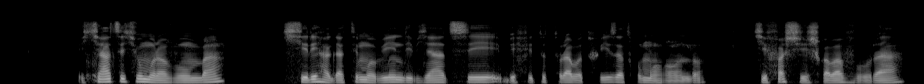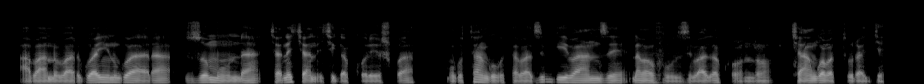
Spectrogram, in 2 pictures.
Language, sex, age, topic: Kinyarwanda, male, 25-35, health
